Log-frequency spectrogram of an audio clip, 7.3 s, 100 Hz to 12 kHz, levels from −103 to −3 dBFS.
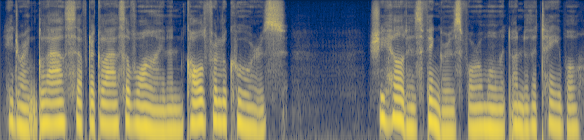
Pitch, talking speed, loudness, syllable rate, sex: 165 Hz, 170 wpm, -17 LUFS, 4.5 syllables/s, female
